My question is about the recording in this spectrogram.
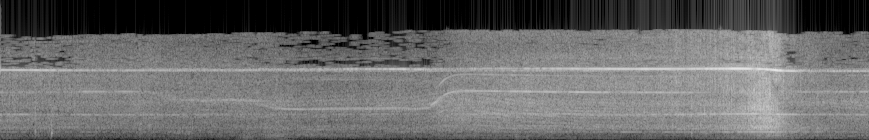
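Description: Small electric indoor RC model aeroplane's motor and propeller whining, stepping up in pitch about three seconds in as the throttle opens, then swelling to its loudest as the model passes close near the end.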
